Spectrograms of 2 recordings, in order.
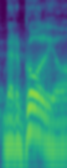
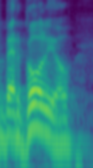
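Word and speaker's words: Bergoglio: with the name again bolio I want to say the name right think that the second g is silent Cardinal bergolo fought against the Marxist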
